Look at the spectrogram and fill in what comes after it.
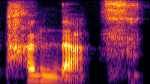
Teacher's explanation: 판다의 푸는요 대기음이죠. 강세가 들어가니까.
